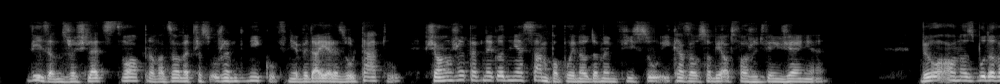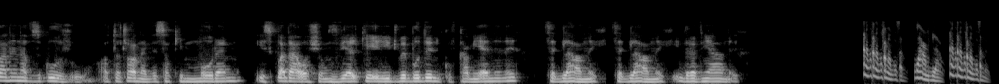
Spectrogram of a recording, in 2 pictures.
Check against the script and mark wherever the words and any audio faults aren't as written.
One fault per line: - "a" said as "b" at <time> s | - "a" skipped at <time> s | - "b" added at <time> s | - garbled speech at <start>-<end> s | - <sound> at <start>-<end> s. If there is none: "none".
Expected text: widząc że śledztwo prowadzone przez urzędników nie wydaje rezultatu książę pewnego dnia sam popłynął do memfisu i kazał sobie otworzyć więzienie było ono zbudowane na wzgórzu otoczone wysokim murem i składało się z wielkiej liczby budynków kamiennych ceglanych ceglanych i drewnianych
- chirp at 18.6-19.9 s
